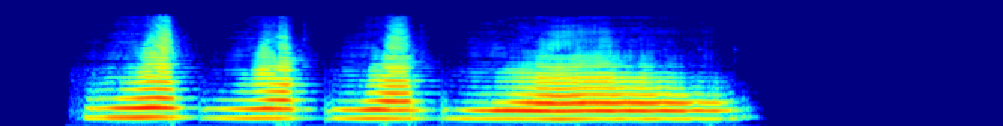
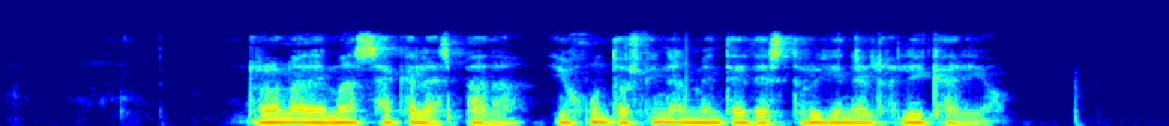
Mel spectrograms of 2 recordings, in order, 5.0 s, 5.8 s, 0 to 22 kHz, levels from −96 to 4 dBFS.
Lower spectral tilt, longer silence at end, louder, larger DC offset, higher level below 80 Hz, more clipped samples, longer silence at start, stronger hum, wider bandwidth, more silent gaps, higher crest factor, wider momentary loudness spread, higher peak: second, -3 dB/octave vs -6.5 dB/octave; first, 1.35 s vs 0.85 s; first, -16 LUFS vs -29 LUFS; neither; second, -74 dBFS vs -60 dBFS; neither; second, 0.45 s vs 1.25 s; neither; first, 10 kHz vs 7.6 kHz; neither; about the same, 16 dB vs 16 dB; first, 12 LU vs 9 LU; first, -2 dBFS vs -14 dBFS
